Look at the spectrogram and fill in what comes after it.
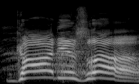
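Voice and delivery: booming loud voice. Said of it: "We're gonna say it really loud".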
